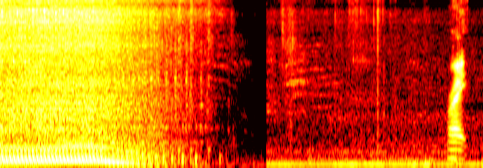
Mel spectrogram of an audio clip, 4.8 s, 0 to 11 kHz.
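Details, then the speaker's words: Yard Machines by MTD mower, PowerMore 139cc OHV engine, after new spark plug and air filter, choke on: runs steady and even briefly, then winds down and stops; no knocks or misses. "Choke is on. Pull the veil and Yes, sounds like she's working perfect."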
